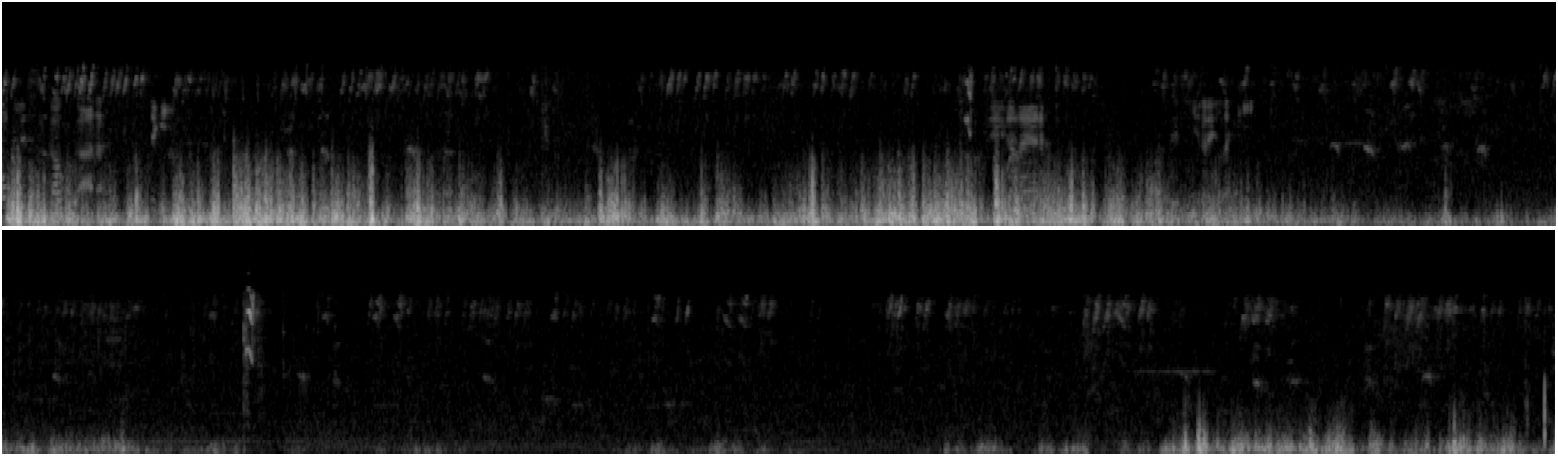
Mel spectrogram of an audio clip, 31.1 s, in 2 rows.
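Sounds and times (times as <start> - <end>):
faint high bird chirps: 11.6 - 23.4, 24.4 - 31.0.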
